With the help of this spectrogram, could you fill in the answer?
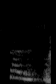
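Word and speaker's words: scolecite: And this could be very noticeable for some when working with skolite energy. I am pronouncing it right, aren't I? Skolasite.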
